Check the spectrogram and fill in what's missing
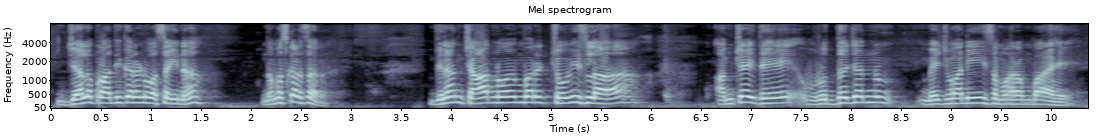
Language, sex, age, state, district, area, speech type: Marathi, male, 60+, Maharashtra, Palghar, rural, spontaneous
